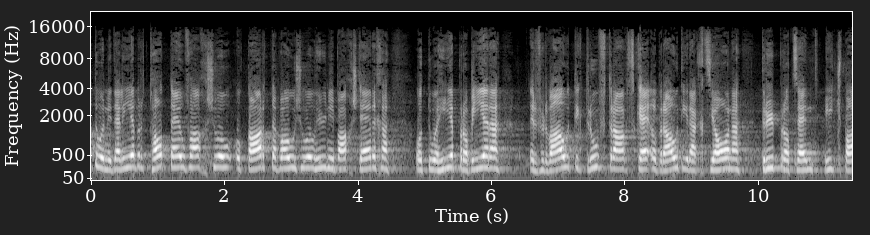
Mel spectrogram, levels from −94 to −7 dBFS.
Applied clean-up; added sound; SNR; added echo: none; none; none; none.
